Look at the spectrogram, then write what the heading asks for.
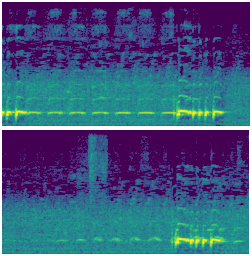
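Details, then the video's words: Zebra dove, a local bird with a big loud voice, sings as a lure for other doves. Stuttering coo bursts open and close the passage, joined by a long train of soft repeated notes, some rising and wavering. "Perkutut lokal gacor suara keras besar - pancingan burung perkutut"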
